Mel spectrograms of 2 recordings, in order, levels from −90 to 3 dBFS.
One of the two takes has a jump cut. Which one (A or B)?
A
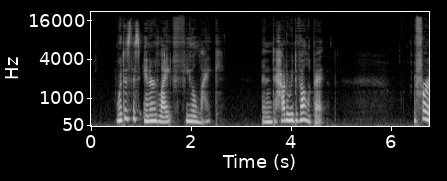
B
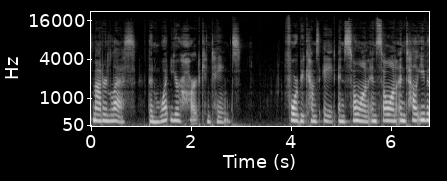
B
